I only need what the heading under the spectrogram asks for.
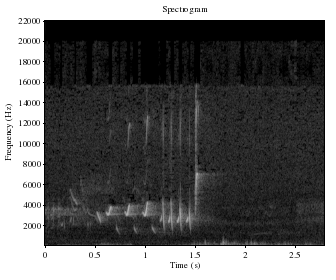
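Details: Common nightingale singing at Berkheide, the Netherlands, 29 April 2018: a rich phrase of quick, sharp repeated chirps and clicks ending in a bright upward note, over steady low rumbling wind noise.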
